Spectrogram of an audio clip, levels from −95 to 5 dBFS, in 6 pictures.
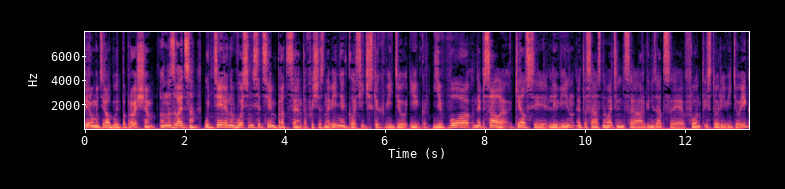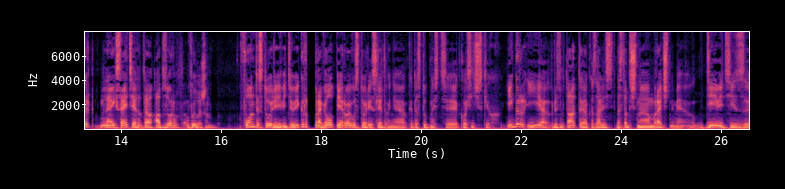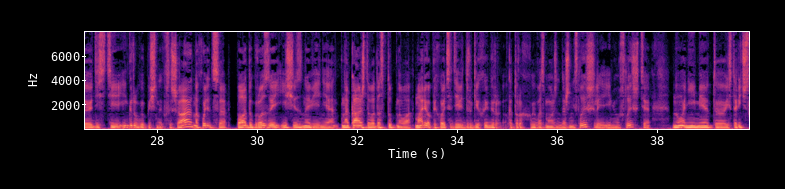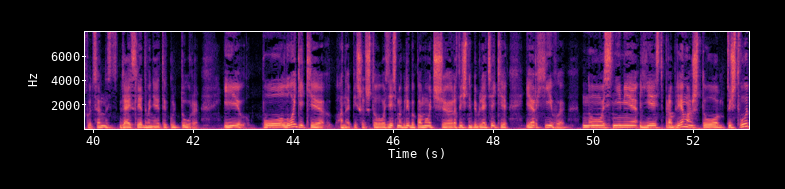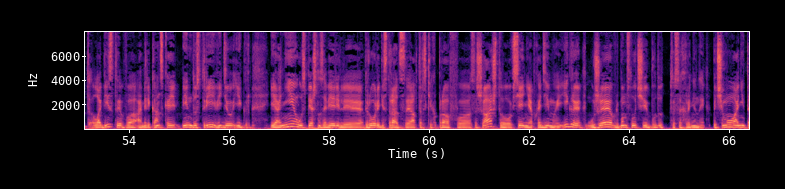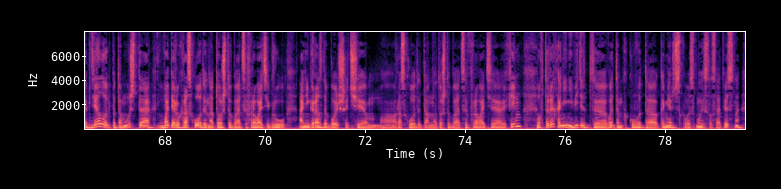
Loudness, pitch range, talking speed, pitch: -18 LUFS, 120-140 Hz, 120 wpm, 130 Hz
